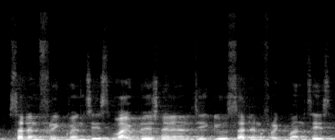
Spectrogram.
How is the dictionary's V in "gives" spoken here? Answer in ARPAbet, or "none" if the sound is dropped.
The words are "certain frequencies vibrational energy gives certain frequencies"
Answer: none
